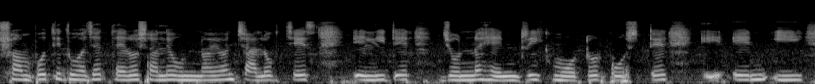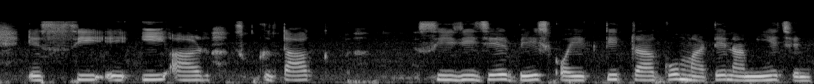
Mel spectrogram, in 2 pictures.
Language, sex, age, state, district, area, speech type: Bengali, female, 18-30, West Bengal, Kolkata, urban, read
